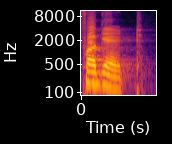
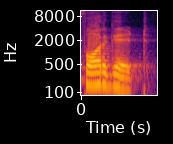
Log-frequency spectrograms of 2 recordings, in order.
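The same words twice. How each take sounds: First: "forget" with a weak, barely heard first syllable and the stress on "get"; the teacher's correct model "forget"; correct pronunciation. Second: "forget" said wrongly, with a full "for" and the weight on the first part; the student's mistaken "forget"; common mispronunciation. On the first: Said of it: "इसकी सही pronunciation है forget". (सही उच्चारण वाला "forget", ज़ोर "get" पर) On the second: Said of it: "अक्सर इसको स्टूडेंट मिसप्रोनाउंस करते हैं". (गलत उच्चारण वाला "forget") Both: Shown as a demonstration.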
